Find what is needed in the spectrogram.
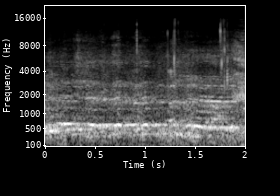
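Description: Congregation of mourners weeping aloud over a murmur of crying voices, with one drawn-out wail slowly falling in pitch.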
